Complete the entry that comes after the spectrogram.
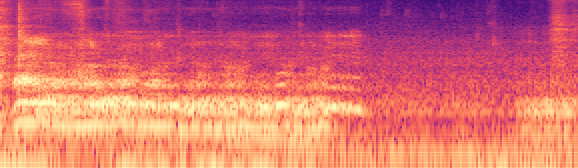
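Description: A dog growls in a low, rumbling, sustained stretch for a few seconds, stops, then starts another short growl at the end. No one speaks.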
